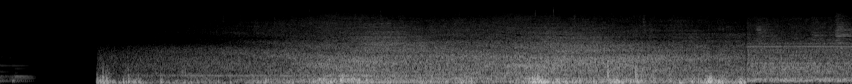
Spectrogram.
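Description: Cars drive past close by, tyres hissing on the road.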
